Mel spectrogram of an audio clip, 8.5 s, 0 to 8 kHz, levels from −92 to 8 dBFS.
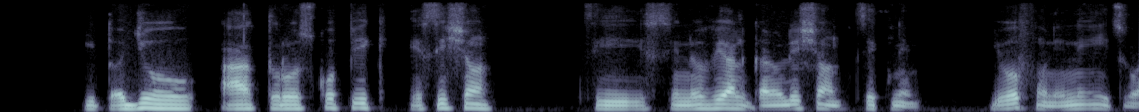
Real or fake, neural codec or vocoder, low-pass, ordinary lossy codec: real; none; 7.2 kHz; none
